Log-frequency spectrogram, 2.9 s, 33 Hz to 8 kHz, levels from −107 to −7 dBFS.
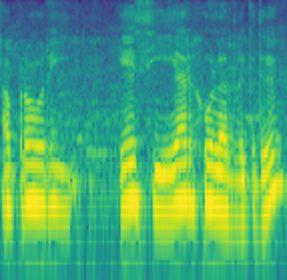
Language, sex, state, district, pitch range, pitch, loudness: Tamil, male, Tamil Nadu, Kanyakumari, 135-155 Hz, 150 Hz, -14 LUFS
